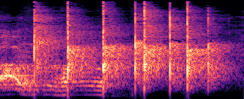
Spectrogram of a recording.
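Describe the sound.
Audience applause comes through as a handful of sharp, separate claps at an uneven pace, heard over a steady voice talking underneath.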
